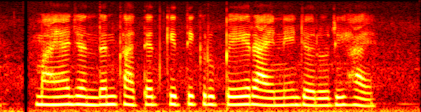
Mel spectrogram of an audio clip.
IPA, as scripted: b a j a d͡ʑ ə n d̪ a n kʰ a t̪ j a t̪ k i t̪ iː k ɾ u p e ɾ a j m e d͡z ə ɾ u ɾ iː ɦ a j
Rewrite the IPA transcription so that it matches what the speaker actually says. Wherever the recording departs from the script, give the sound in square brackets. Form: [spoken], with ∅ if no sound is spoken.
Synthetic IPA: [m] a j a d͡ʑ ə n d̪ [ə] n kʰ a t̪ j a t̪ k i t̪ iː k ɾ u p e ɾ a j [n] e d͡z ə ɾ u ɾ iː ɦ a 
